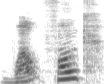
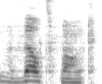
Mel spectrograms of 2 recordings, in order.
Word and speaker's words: Weltfunk: a different alias, and some people would pronounce it Weltfunk, but it's actually Veltfunk, if I remember correctly. Because the W's are pronounced like American V's a little bit.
